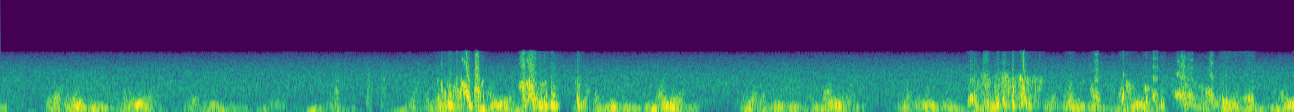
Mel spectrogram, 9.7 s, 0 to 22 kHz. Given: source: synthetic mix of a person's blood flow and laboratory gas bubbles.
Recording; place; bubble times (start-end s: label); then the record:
Doppler ultrasound of blood flow; precordium
3.25-3.67 s: bubbles
3.88-4.21 s: bubbles
4.31-4.38 s: bubbles
7.24-7.83 s: bubbles
7.98-8.07 s: bubbles
8.16-8.27 s: bubbles
8.38-8.75 s: bubbles
8.78-9.42 s: bubbles
From the record:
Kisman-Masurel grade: 223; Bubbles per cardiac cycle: several, 3 to 8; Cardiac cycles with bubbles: 10 to 50%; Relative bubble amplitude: loud (0.450 to 0.775); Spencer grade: 2 (many but less than half of the cardiac periods contain bubble signals, singularly or in groups); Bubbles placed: anywhere in the cardiac cycle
